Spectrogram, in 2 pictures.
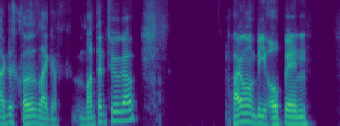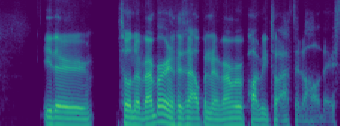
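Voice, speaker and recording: A man's voice: on the low side, dry recording, studio quality. A man from Puerto Rico, speaking English as a later language, answering questions on a livestream in a loose, chatty way with many fillers and restarts. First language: Spanish. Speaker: partnerships director. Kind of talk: casual livestream Q&A.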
